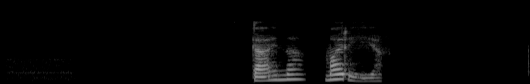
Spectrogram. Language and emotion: Russian, neutral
